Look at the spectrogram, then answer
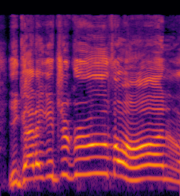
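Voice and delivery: loud, high mock Martin voice; imitating Martin. Fan mimicking Martin's line while reacting, loud and high. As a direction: belt it like Martin hyping the crowd.

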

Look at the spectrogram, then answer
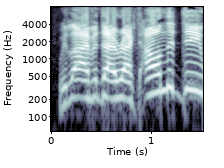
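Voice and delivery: loud, high hype-man call; hyped shout. Shown as a demonstration. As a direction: blast it like a DJ intro. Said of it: "Much better".

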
